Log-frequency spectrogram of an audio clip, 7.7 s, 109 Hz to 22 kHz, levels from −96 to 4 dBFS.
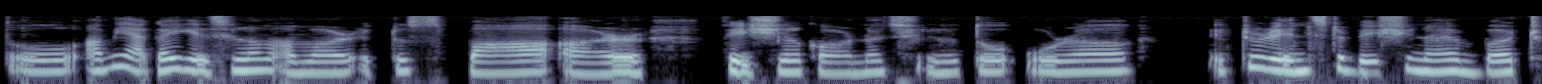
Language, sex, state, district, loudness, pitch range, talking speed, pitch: Bengali, female, West Bengal, Kolkata, -28 LUFS, 230-255 Hz, 155 wpm, 245 Hz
